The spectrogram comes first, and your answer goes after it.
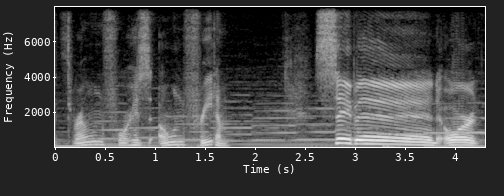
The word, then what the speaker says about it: Sabin: Sabin! Or Sabine, apparently, is how some people pronounce him.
